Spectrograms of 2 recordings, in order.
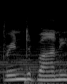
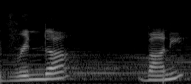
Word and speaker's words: Vrindavan: Brindavani Sarang. And actually, it's interesting. So B and V seem to be interchangeable. So you could say Vrindavani Sarang or Brindavani Sarang, and Brindavan or Vrindavan.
